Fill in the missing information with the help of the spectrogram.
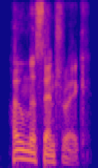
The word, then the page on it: homocentric: British English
